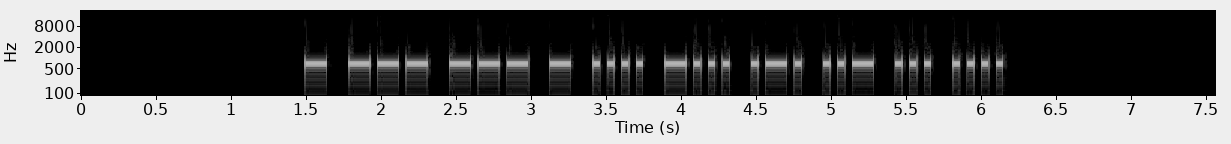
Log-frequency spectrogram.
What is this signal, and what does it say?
Morse code, heard as a keyed tone, about 25 wpm, 690 Hz. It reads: TOOTHBRUSH
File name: practice / 25wpm / Easy Words with Hints - 25wpm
